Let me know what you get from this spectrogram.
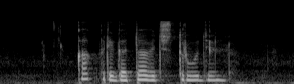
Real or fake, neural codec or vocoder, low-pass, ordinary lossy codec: real; none; none; none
